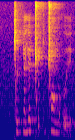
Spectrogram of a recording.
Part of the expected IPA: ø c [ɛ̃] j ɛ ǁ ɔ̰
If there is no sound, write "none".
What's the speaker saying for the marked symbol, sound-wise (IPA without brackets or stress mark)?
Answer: ɛ̃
